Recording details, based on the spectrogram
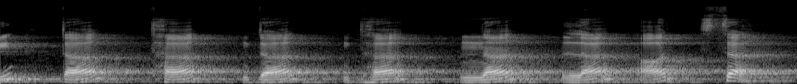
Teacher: लृतु लसानाम दंतः का मतलब होता है लरी लृ त थ द ध न ल और स, ये सारे का उच्चारण स्थान दंत है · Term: दंत वर्ण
